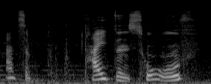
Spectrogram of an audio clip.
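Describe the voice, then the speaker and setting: A woman's voice: medium pitch, lively intonation, takes it slowly. A woman with a Finnish accent giving casual, rambling commentary as she plays a video game, wry and chatting to her viewers. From Finland. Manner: rambling, wry, talks to herself and her chat. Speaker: streamer playing a video game. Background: game music.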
